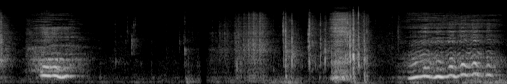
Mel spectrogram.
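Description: A man groaning and breathing hard from the burn of a super-hot chili-coated nut. A short wavering groan comes about half a second in, a long breathy exhale follows through the middle, and a longer wavering moan comes near the end.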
